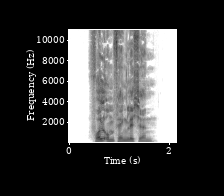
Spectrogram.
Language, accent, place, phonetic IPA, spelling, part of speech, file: German, Germany, Berlin, [ˈfɔlʔʊmfɛŋlɪçn̩], vollumfänglichen, adjective, De-vollumfänglichen.ogg
- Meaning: inflection of vollumfänglich: 1. strong genitive masculine/neuter singular 2. weak/mixed genitive/dative all-gender singular 3. strong/weak/mixed accusative masculine singular 4. strong dative plural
